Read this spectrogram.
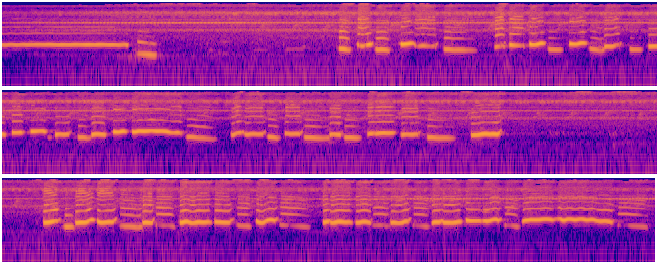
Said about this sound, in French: On continue ce tour du monde des langues sifflées du côté du Laos. Au Laos, où je vous propose d'écouter la langue sifflée des mondes d'Asie du Sud-Est, extrait de l'enregistrement de Jérôme Petit pour Arte Radio.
